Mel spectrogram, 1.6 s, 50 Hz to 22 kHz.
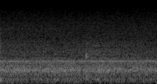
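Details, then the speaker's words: Computer power supply converted for a model railroad layout (+5V/+12V rails), switched on with no load: its small fan kicks on and runs as a steady, even airy whoosh with a faint hum, no rattle; normal. "h here on the side, you just turn it on, the fan kicks on."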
